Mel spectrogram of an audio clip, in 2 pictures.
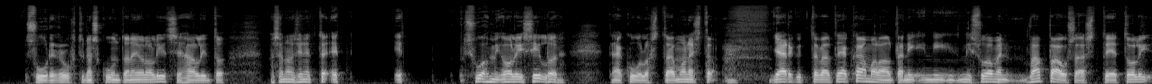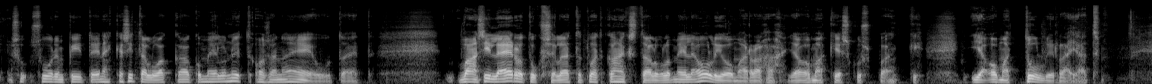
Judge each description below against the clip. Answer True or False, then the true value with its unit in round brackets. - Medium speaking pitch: False (110 Hz)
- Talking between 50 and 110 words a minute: False (140 wpm)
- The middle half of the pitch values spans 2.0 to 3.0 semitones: True (2.6 semitones)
